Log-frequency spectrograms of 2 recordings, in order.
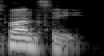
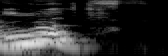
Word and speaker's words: Muncy: Can you spell that for me? Munce. Max Muncy. There you go. Yep, you got it. It's like what? I wanted to go Muntz.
